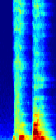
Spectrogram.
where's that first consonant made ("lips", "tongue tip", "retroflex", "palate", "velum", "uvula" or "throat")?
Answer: lips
